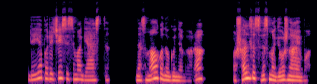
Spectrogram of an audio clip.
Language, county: Lithuanian, Kaunas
